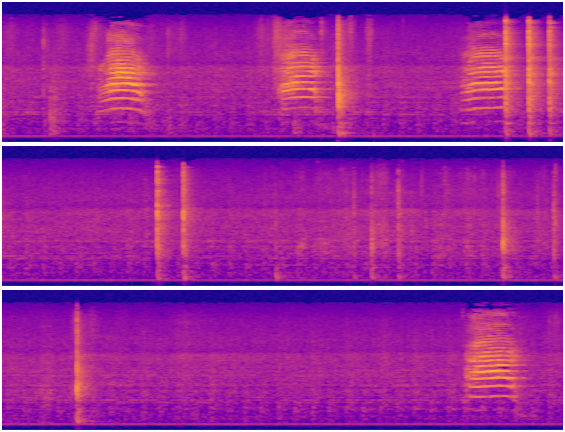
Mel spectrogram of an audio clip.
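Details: Two house cats, Mittens and Ginger, meowing for food indoors: a few drawn-out harmonic meows about a second long, with clicks, taps and a steady low hum between them, then a final meow near the end.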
